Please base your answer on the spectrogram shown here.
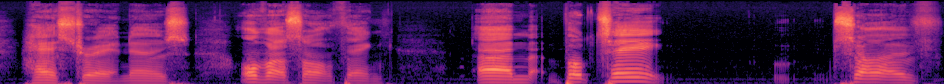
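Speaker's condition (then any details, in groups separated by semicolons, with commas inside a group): Multiple sclerosis; affects legs; legs weak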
